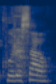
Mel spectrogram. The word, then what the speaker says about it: Curaçao: and I'm going to see if I can say this properly, Curaçao. – Yeah, that's right, Curaçao.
